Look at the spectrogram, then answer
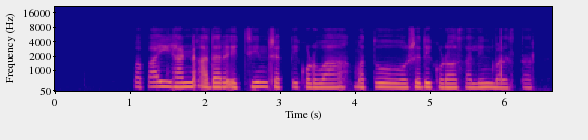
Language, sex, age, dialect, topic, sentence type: Kannada, female, 25-30, Northeastern, agriculture, statement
